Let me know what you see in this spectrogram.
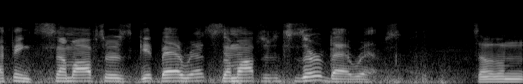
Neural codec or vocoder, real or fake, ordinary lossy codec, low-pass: none; real; Opus, 24 kbps; 7.2 kHz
